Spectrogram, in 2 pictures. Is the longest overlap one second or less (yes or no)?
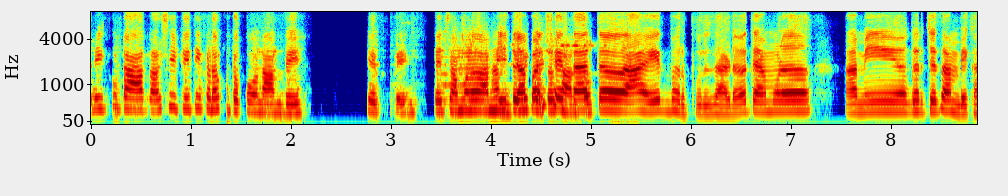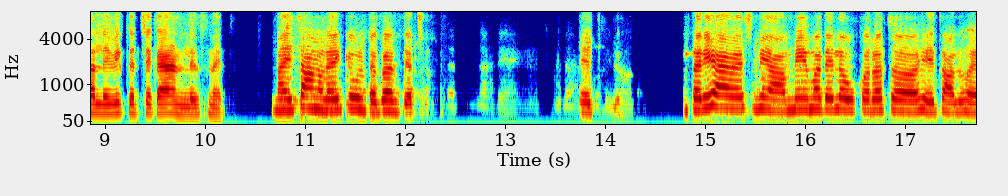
yes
